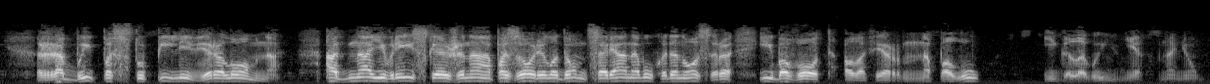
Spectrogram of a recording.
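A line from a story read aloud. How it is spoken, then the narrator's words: Shouting. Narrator (Russian): закричал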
